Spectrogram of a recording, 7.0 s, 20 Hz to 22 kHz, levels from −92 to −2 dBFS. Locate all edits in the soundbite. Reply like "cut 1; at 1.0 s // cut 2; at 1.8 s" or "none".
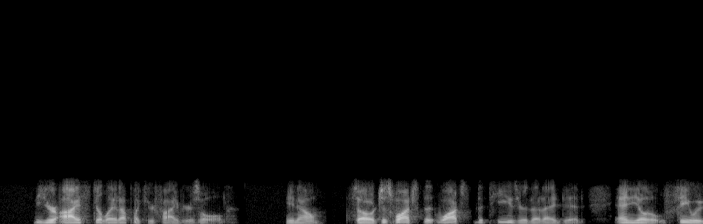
cut 1; at 4.7 s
